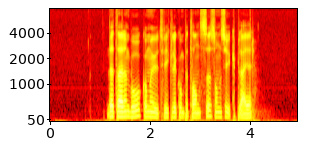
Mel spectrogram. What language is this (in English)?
Norwegian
